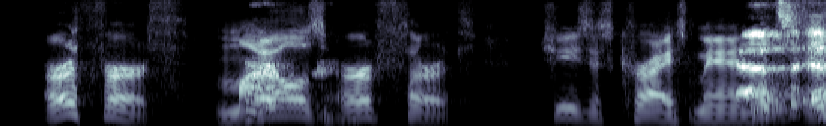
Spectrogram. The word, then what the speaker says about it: Erfurth: So everyone, please welcome Myles Eufurth. Did I spell it right? Eufurth? Did I say it right? It's Erfurth. Erfurth.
